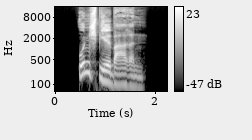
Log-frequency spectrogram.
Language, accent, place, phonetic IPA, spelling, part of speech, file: German, Germany, Berlin, [ˈʊnˌʃpiːlbaːʁən], unspielbaren, adjective, De-unspielbaren.ogg
- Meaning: inflection of unspielbar: 1. strong genitive masculine/neuter singular 2. weak/mixed genitive/dative all-gender singular 3. strong/weak/mixed accusative masculine singular 4. strong dative plural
